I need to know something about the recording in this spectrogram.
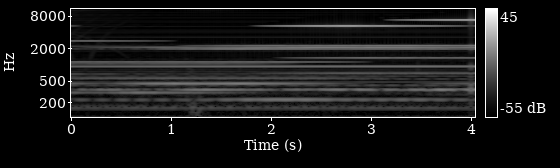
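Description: Electronic music synthesised in SuperCollider: several pure sine tones held together as a steady drone. New, higher tones join partway through.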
